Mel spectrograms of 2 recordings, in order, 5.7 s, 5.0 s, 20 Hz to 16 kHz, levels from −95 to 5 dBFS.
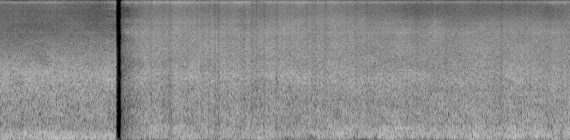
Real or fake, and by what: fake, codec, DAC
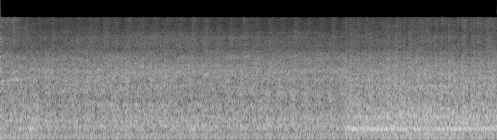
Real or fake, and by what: fake, autoencoder, DAC-VAE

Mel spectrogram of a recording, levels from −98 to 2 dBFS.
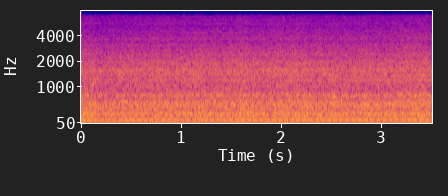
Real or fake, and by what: real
